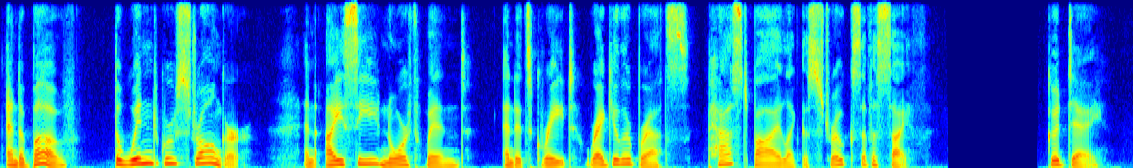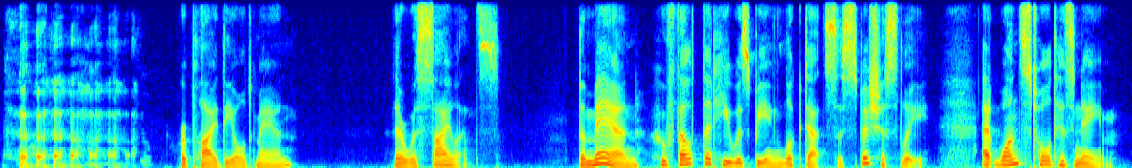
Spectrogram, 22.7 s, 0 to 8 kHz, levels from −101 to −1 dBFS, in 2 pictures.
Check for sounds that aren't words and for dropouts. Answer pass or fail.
fail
